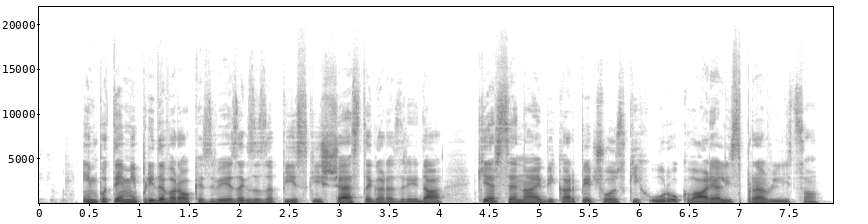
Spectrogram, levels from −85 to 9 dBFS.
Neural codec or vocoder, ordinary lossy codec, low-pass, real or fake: none; none; 19.8 kHz; real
